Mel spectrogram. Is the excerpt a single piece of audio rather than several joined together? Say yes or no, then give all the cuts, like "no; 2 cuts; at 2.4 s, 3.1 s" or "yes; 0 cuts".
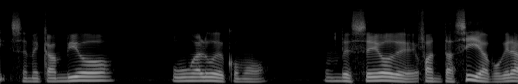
no; 1 cut; at 4.2 s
